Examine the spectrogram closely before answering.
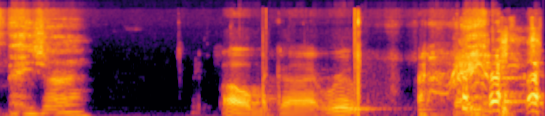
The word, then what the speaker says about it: Bijan: His mom corrected everybody. It's Bijan.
